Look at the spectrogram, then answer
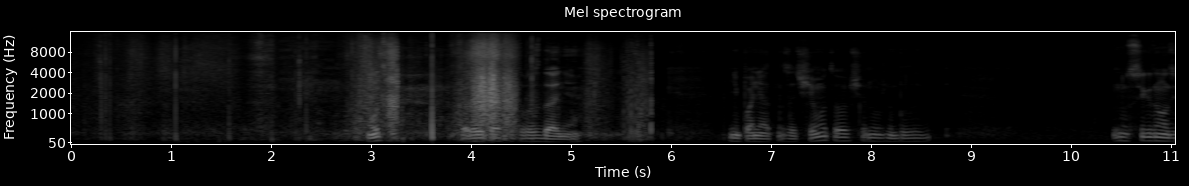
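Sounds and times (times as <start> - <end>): soft footsteps: 0.0 - 5.8
clothing rustle: 0.0 - 5.9.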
